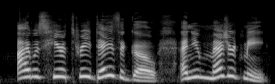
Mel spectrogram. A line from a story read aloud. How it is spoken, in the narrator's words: exclaimed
